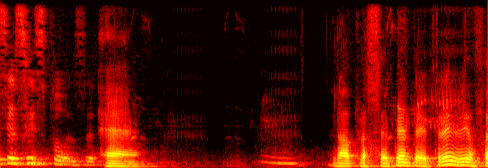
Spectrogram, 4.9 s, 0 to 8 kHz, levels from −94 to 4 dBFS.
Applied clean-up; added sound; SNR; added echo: neural separator model SepFormer DNS4.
